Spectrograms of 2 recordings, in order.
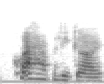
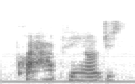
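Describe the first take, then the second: First: Said in the usual way. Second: Softer conspiratorial whisper; hushed, giggly confession; whispered aside. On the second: Real, not acted. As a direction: whisper it like a guilty secret. Whispered aside about the Queen.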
